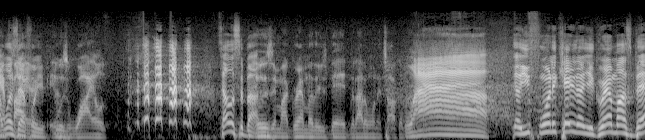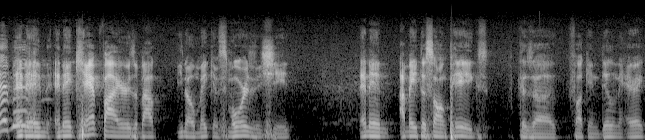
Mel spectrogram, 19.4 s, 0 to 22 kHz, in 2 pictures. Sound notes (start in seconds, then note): 1.9 laughs; 5.8 laughs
